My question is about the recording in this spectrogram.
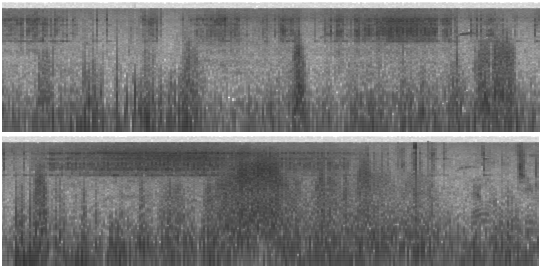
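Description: Spinning reel worked while a hooked fish pulls on the bent rod: its mechanism clicks and whirs over a steady low rumble of wind on the microphone, with a rushing hiss about eight seconds in.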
